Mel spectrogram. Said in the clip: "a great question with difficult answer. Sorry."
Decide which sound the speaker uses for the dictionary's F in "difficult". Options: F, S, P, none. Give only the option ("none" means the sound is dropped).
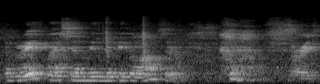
P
